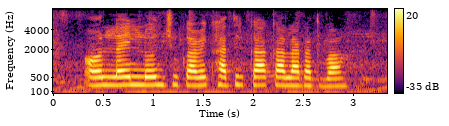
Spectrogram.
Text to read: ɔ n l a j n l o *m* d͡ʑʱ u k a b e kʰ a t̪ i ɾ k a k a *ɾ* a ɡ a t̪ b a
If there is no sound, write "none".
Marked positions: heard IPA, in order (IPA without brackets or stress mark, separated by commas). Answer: n, l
